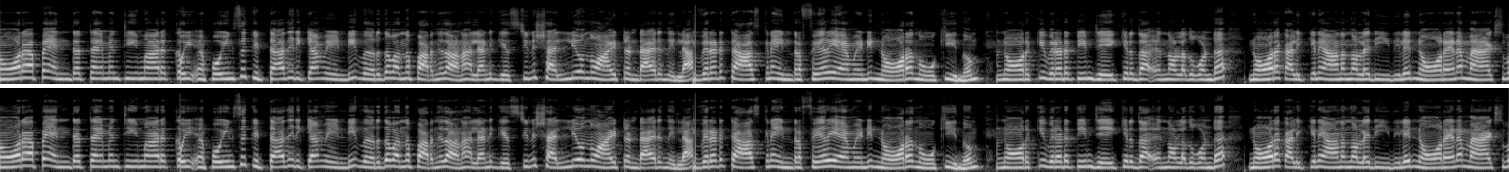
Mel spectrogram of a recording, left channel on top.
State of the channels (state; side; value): normal; both; correlation 0.75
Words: അപ്പൊ എന്റർടൈൻമെന്റ് ടീമുകാർക്ക് പോയിന്റ്സ് കിട്ടാതിരിക്കാൻ വേണ്ടി വെറുതെ വന്ന് പറഞ്ഞതാണ്, അല്ലാണ്ട് ഗസ്റ്റിന് ശല്യമൊന്നും ആയിട്ടുണ്ടായിരുന്നില്ല. ഇവരുടെ ടാസ്കിനെ ഇന്റർഫിയർ ചെയ്യാൻ വേണ്ടി നോറ നോക്കിയിരുന്നു. നോറയ്ക്ക് ഇവരുടെ ടീം ജയിക്കരുത് എന്നുള്ളത് കൊണ്ട് നോറ കളിക്കണയാണെന്നുള്ള രീതിയിൽ നോറേനെ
